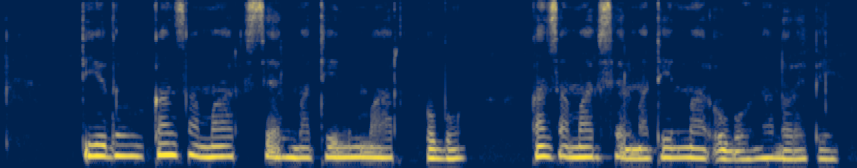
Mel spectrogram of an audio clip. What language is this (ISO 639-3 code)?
luo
